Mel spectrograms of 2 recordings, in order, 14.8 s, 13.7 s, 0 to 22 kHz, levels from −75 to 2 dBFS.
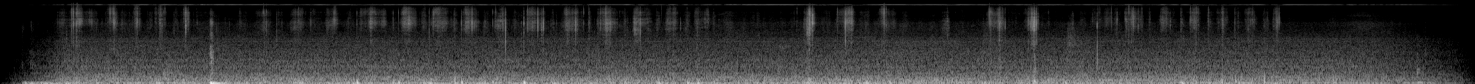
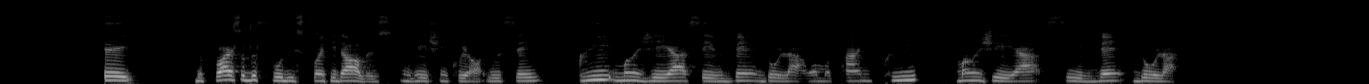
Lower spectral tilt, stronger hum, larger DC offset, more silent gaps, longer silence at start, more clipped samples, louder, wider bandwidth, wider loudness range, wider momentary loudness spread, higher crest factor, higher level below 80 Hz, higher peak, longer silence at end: second, -5 dB/octave vs -8 dB/octave; neither; neither; second, none vs 1.62-1.95 s, 5.72-5.76 s; second, 0.2 s vs 1.05 s; neither; first, -28 LUFS vs -35 LUFS; first, 18.5 kHz vs 11 kHz; about the same, 3 LU vs 5 LU; second, 6 LU vs 13 LU; first, 26 dB vs 20 dB; first, -28 dBFS vs -68 dBFS; first, 0 dBFS vs -14 dBFS; second, 0.15 s vs 1.95 s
